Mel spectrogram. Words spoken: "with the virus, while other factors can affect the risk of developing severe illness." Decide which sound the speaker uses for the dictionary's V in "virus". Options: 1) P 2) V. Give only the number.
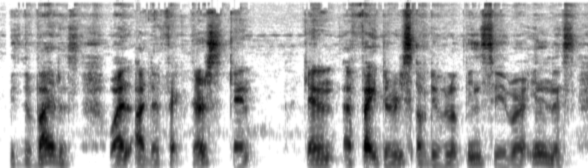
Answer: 2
